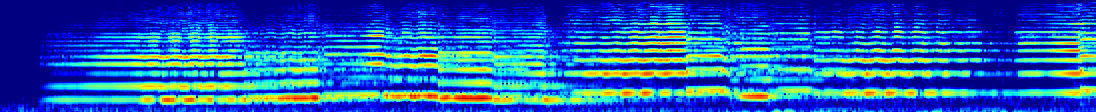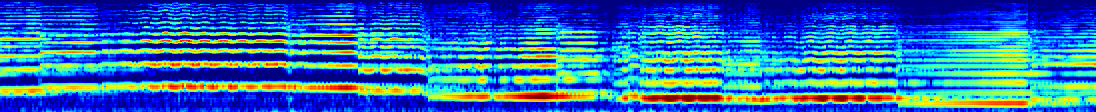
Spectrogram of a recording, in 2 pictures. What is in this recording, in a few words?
Violin; Intermezzo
